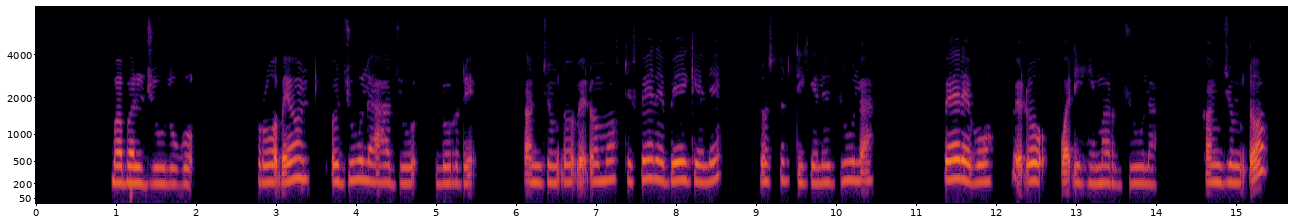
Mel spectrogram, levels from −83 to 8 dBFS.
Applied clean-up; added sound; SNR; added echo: none; none; none; none.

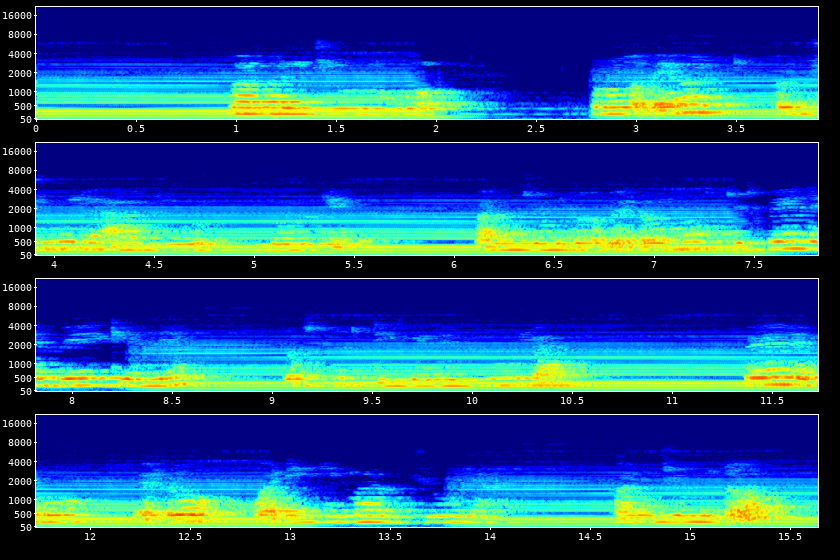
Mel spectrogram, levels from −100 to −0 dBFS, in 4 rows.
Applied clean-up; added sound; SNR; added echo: none; Bowed string instrument; 10 dB; reverberation time 0.6 s.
